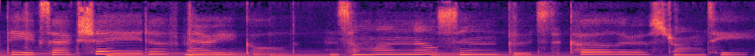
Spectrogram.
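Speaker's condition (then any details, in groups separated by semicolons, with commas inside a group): No condition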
